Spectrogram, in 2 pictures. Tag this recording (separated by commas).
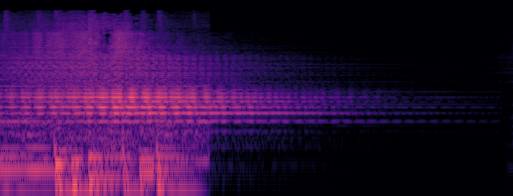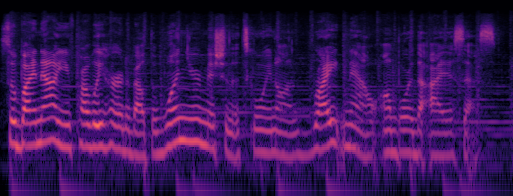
Speech, Music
